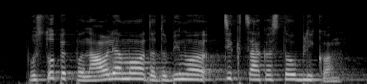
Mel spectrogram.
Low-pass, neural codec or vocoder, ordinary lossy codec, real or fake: none; none; none; real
